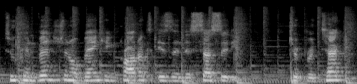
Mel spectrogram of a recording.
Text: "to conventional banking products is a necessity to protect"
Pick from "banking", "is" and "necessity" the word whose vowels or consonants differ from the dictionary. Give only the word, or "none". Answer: none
